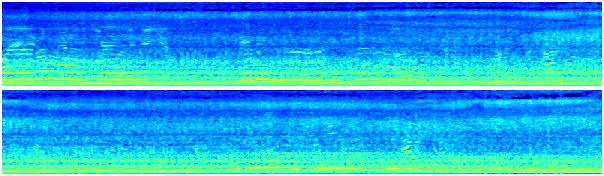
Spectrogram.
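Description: A fishing boat's inboard engine running steadily under way, a constant low drone that holds the same pitch throughout.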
